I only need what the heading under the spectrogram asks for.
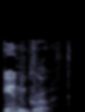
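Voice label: "ingrowth", British English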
